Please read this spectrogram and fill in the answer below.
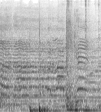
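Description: A live band plays a song's opening with a singing voice over sparse low drum and bass hits.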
